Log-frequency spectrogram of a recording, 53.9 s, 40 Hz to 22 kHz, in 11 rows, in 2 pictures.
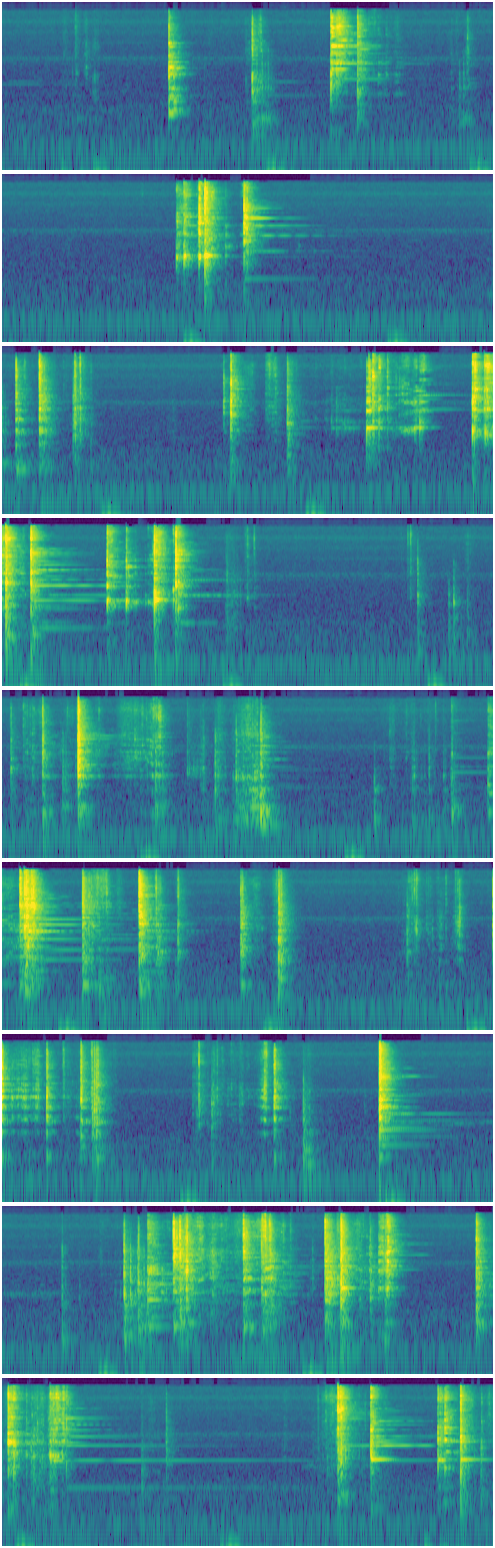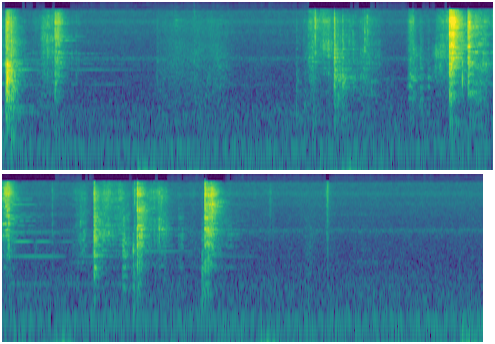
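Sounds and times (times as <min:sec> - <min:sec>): glasses and plates clinking: 0:03.3 - 0:03.9, 0:24.5 - 0:26.1, 0:39.3 - 0:41.1, 0:42.6 - 0:45.1.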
